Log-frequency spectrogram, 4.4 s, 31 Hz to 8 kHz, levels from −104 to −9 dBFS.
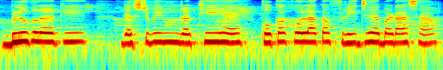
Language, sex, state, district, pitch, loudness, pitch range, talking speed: Hindi, female, Gujarat, Valsad, 285 Hz, -15 LUFS, 270-295 Hz, 160 wpm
